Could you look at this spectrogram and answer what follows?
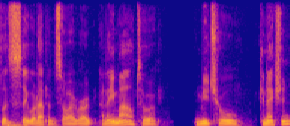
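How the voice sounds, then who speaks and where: Over a silent background in a very clean recording, a man with a very deep, low pitch and a dark, mellow tone speaks with ordinary pitch variation. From Australia, Melbourne suburbs. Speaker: high-performance coach. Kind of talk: interview conversation. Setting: studio.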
